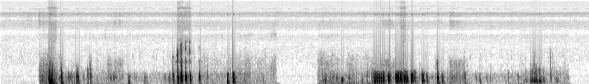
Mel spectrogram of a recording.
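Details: Low gurgling, bubbling rumbles in two long runs; ordinary hungry stomach rumbling, borborygmi.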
